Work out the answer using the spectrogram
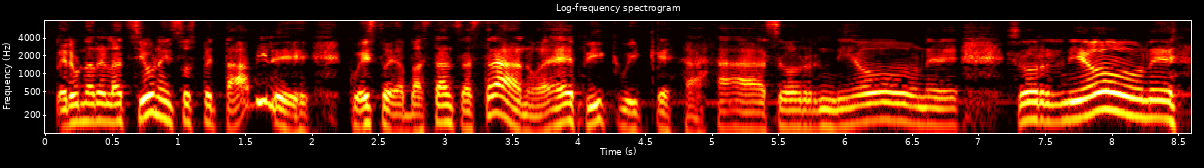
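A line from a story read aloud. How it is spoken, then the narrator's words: Booming laughter. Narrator (Italian): E rise fino a far tremare i bicchieri sulle mensole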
